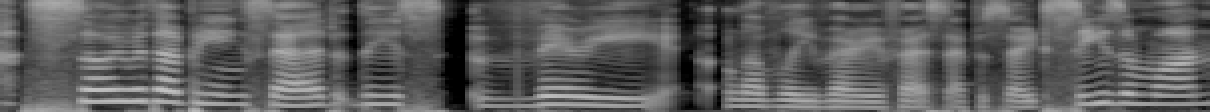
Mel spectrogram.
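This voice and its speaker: Her voice has a dark, mellow tone and lively intonation. The woman talks at a very slow pace. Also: fairly high pitch for a woman. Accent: Australian. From Australia. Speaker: podcast host, film reviewer. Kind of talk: solo podcast monologue.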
